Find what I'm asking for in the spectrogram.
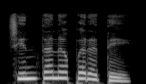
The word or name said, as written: ಚಿಂತನಪರತೆ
